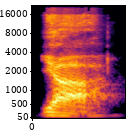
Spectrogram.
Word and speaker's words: Yah: We absurdly pronounce Jehovah or Jehovah is found in the 68th Psalm, written but with two letters and necessarily requiring to be uttered, but as one syllable. Oh, that's why it's confusing. Yah.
